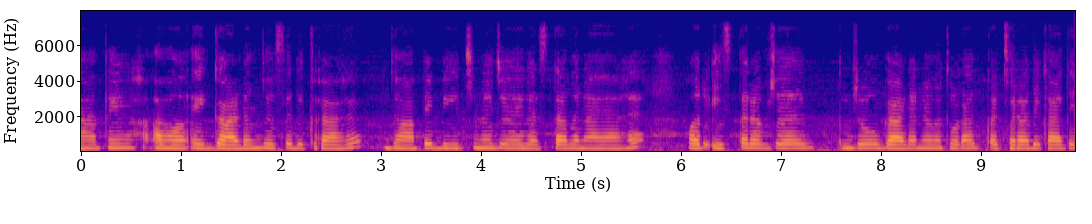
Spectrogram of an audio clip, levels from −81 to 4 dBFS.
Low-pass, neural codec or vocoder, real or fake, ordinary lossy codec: 7.2 kHz; codec, 44.1 kHz, 2.6 kbps, SNAC; fake; none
